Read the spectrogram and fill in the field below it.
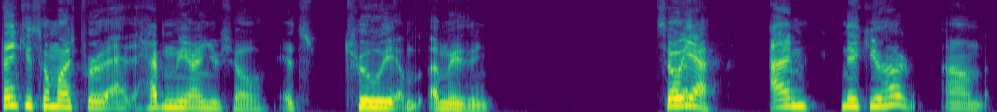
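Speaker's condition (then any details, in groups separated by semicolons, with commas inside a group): Cerebral palsy; revived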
